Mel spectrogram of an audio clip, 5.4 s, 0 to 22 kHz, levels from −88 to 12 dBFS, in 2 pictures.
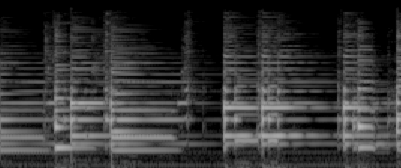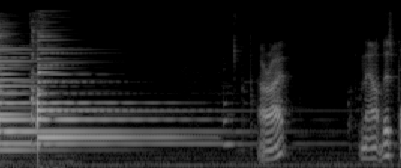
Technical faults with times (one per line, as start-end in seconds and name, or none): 0.00-5.35 audio read two samples at a time (double speed)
